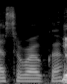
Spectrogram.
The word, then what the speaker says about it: Saroka: And the victim kept asking Saroka, or however you, the hell you pronounce his name. – Yeah, Saroka.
